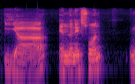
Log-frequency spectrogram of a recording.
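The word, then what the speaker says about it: ي: The next one two dots down is you know two dots down called ya.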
